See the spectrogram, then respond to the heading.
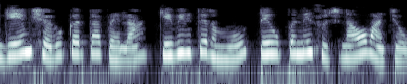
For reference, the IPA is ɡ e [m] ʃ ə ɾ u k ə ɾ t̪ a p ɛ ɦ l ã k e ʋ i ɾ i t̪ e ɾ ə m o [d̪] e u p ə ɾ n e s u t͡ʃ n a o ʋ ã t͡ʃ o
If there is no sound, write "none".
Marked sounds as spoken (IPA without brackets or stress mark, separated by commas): m, t̪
